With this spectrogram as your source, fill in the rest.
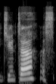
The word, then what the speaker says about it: Junta: My name is Junta, pronounced like the month June.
